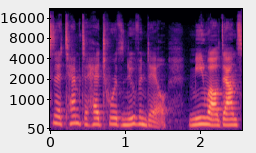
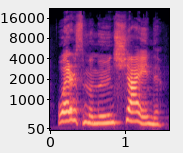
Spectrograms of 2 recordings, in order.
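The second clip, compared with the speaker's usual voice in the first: put-on demanding drunk Grena; 3 semitones higher, 8 dB louder, much slower than usual. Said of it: "So she makes it to you".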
